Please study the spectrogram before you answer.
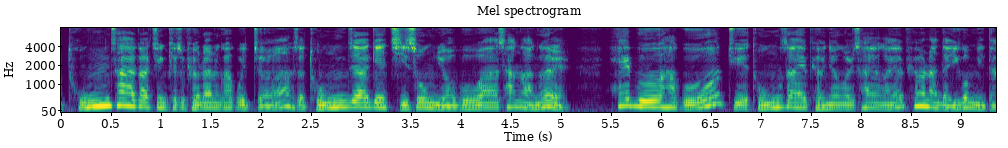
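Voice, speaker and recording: A man giving an online English grammar lecture, explaining step by step and reading example sentences slowly before translating them. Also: a little high, dark tone, no room sound. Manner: explains step by step, often restarting with "자" and "그러니까".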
